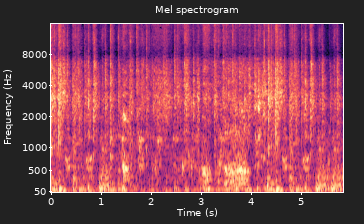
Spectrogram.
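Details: Shar Pei dog in a new house, giving short, tonal whines and whimpers in irregular bursts, with indoor room noise, rustling and some human voices in the background.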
